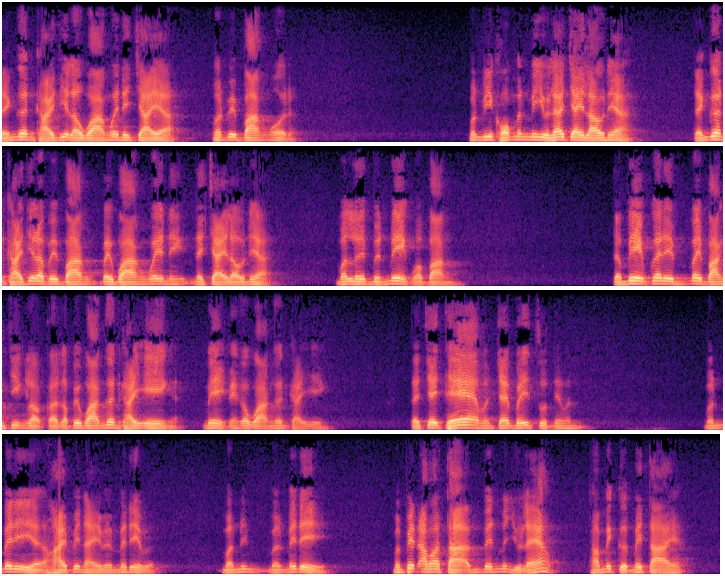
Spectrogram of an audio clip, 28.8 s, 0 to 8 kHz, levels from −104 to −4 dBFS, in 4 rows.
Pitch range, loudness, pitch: 125-150 Hz, -19 LUFS, 135 Hz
